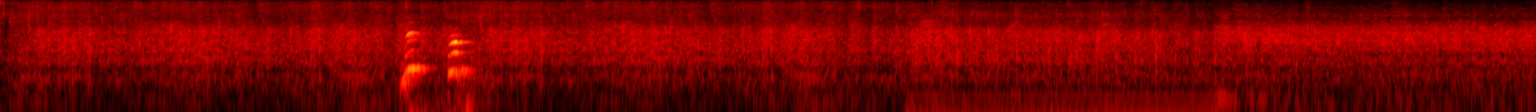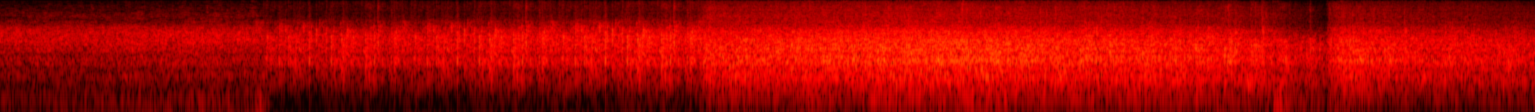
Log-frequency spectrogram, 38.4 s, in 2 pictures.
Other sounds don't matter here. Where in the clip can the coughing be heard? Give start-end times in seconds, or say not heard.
not heard.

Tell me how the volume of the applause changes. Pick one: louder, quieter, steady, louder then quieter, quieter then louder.
louder.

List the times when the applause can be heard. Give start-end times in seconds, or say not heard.
0.0-38.3.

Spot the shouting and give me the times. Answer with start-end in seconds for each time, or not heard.
5.0-5.8.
